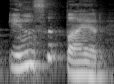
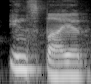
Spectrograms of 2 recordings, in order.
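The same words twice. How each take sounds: First: inspire broken as "ins... payar"; split into parts. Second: Said in the usual way. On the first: Shown as a demonstration. Same word broken into parts.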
